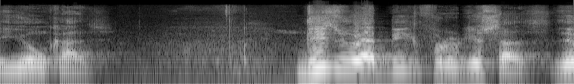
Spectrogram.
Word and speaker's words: Junker: group in prussia called yunkas they are written as junkers but they are pronounced as the yonkers these were big producers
